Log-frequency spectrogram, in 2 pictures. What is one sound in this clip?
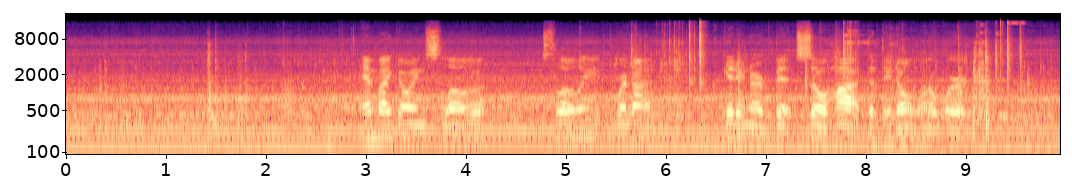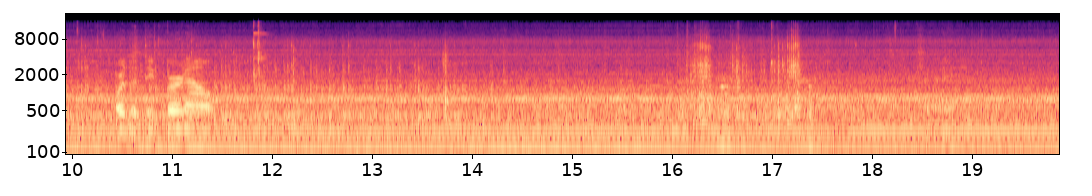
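A drill motor hums steadily.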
